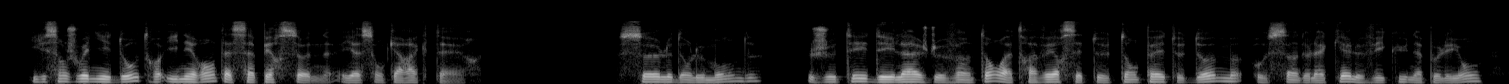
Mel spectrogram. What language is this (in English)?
French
